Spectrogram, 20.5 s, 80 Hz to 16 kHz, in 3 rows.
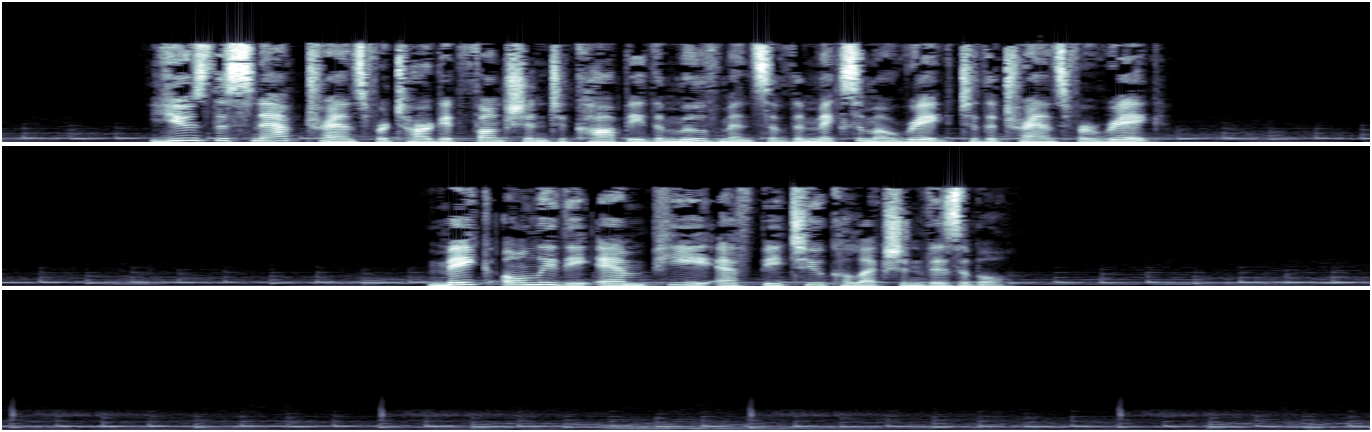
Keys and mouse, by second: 3.0-4.9 drag, 6.6-7.3 drag, 7.9 click, 10.1 click, 11.4 click, 12.3-13.6 drag, 13.6 space, 14.9 space, 15.7-17.0 drag, 19.2 click.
